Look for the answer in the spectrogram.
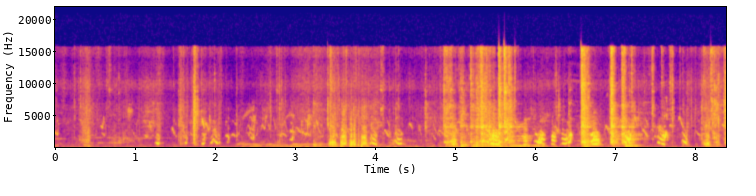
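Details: Grey partridge chicks at play keep up a busy stream of thin, high cheeps and short chirps, several overlapping, with bursts of rustling and scratching.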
